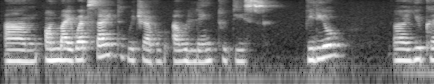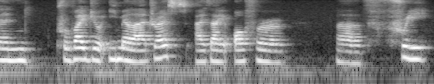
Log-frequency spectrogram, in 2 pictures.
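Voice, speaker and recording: Slow, hesitant woman on a phone. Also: mid-range voice, mellow. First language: French. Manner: hesitant, with many ums and uhs. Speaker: intuitive energy worker. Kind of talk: personal vlog and reading her journal aloud. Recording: roomy phone recording.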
